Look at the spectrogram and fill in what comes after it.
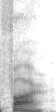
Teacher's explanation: The mouth opening should of course be freely shaped for the best sounding of the vowels. For the vowel A, as in far, the mouth is rather fully opened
